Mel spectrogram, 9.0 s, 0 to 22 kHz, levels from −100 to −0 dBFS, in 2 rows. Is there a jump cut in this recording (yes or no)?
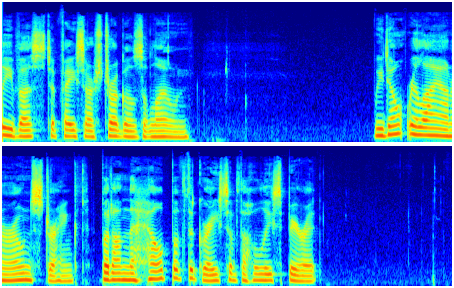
yes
